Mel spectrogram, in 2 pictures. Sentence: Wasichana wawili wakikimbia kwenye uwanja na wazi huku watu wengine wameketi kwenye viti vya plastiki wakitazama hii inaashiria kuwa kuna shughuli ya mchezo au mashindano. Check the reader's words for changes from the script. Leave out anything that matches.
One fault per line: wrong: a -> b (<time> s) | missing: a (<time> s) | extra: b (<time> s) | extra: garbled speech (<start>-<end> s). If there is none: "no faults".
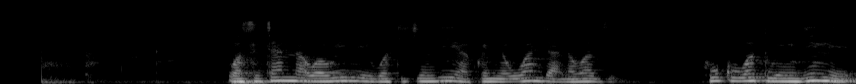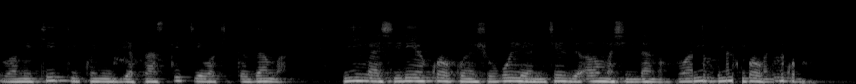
missing: viti (9.7 s)
extra: garbled speech (15.3-16.6 s)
